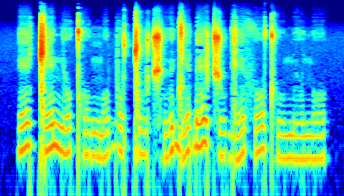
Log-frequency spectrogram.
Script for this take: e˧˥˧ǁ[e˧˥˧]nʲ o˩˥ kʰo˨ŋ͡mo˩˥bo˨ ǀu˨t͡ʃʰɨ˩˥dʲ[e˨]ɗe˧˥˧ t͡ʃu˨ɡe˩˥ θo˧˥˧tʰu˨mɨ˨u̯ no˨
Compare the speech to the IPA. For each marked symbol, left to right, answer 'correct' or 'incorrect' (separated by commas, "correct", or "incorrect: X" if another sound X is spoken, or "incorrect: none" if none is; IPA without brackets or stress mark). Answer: correct, incorrect: e˩˥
